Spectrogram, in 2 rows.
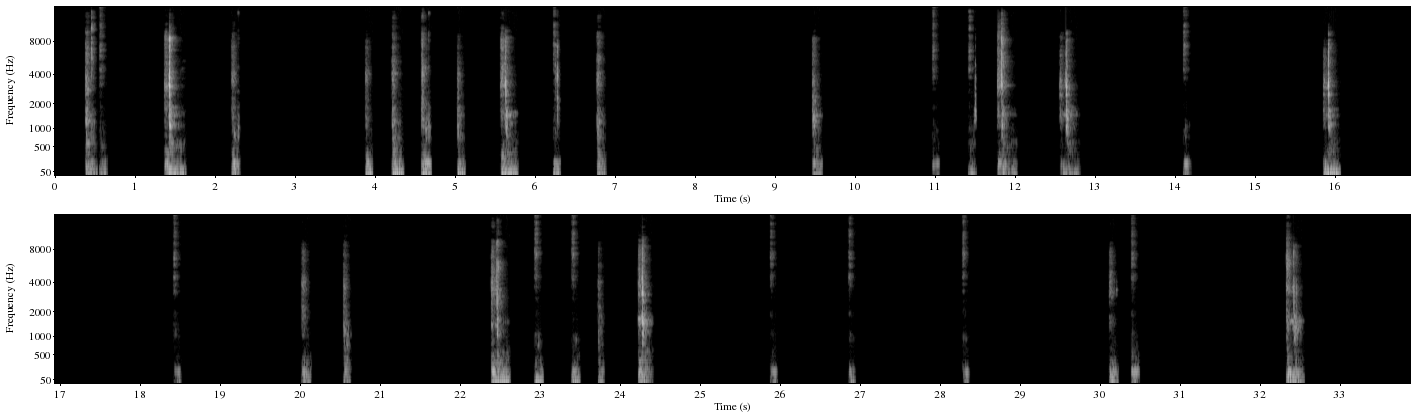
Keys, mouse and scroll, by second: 0.3 3, 0.4 click, 1.7 scroll down 1, 2.3 shift+middle click, 2.8 middle click, 2.9 middle click, 3.3 shift+middle click, 6.1 click, 6.4 shift+middle click, 7.3 click, 8.5 shift+middle click, 10.9 click, 12.5 r, 13.9 click, 14.2 scroll up 1, 14.6 shift+middle click, 15.8 middle click, 18.3 click, 19.0 scroll up 1, 19.8 click, 20.2 shift+middle click, 20.6 scroll up 1, 21.0 middle click, 22.8 click, 23.2 shift+click, 24.2 click, 25.7 click, 28.2 click, 28.5-29.1 scroll down 1, 30.0 2, 30.2 click.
